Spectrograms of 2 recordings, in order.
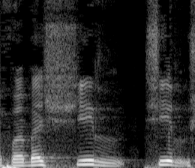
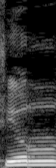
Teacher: را ساکن سے پہلے زیر آئے گا تو را کو باریک پڑھیں گے. فبشر شر شیر نہیں پڑھیں گے, پر نہیں کرنا.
